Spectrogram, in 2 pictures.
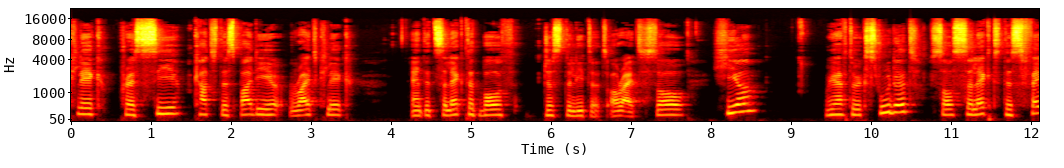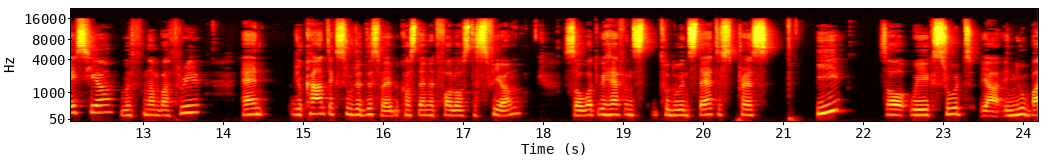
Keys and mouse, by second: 0.5 c, 2.0 right click, 4.8 x, 5.8 right click, 7.0 right click, 7.6 3, 8.6 right click, 10.6 right click, 17.1 Escape, 17.5 right click, 20.9 e.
